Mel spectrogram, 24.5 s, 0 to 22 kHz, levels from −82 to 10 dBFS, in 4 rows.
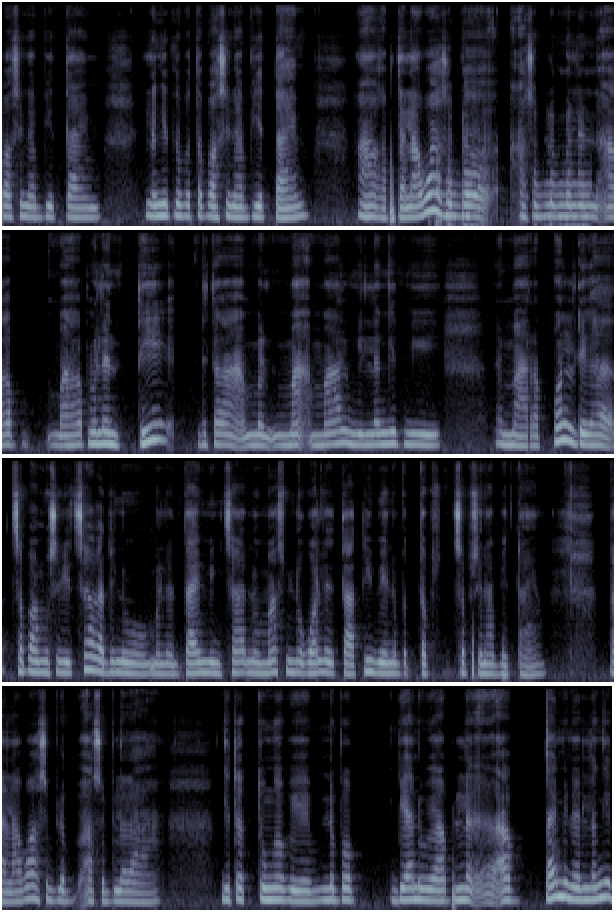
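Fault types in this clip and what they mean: overlap-add ripple: from 4.33 to 5.88 s the speech takes on a metallic buzz with extra tones around each sound. The audio was split into windowed frames and rejoined with an overlap whose windows do not add up to a steady gain, so the level dips and swells once per frame, here around 400 times a second, by about 11 dB. That deep, rapid modulation rides on the speech for the whole stretch.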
